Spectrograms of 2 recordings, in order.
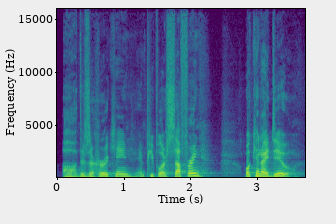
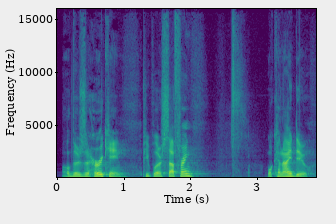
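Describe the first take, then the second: First: It sounds concerned, genuinely seeking an answer. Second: It sounds indifferent, as if nothing can be done.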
